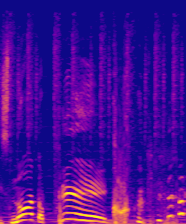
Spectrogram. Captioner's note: laughs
